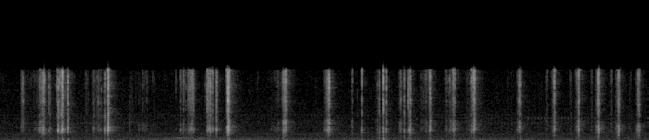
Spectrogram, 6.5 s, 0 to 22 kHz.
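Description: Long nails scratch along the pleated side walls of a small, hollow, empty orange-striped pleated paper cupcake liner, giving quiet, crisp, bright scratchy rasps. The short strokes come in an irregular series of about 19, each dying away almost at once.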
